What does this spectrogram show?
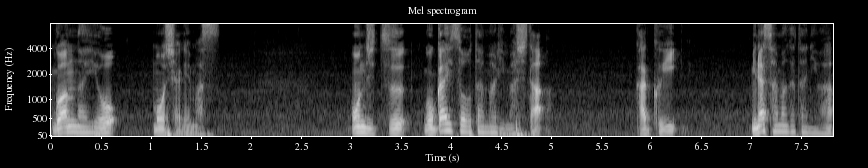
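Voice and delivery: dropped into a low, deep register. Demonstrating a lower voice they can also produce: low, deep voice. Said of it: "こんな感じの低めの声も出せたりします。".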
